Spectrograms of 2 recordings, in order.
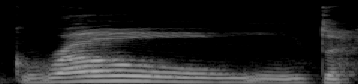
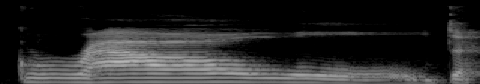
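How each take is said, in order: First: The vowel sounds like 'oh' in grow. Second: The vowel sounds like 'ow' in owl. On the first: The speaker calls it wrong. "that doesn't sound right" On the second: The speaker calls it right. "Not O, but owl"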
